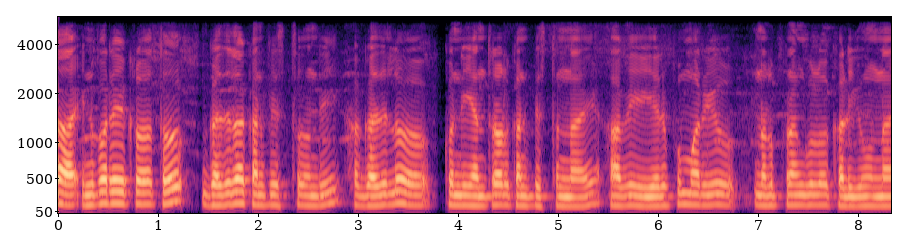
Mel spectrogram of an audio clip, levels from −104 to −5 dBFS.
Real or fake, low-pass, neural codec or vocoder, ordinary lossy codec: real; 5.4 kHz; none; none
